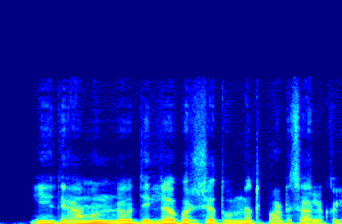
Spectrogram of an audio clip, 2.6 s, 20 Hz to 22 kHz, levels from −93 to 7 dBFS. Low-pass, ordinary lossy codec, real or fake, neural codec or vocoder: 14.4 kHz; none; fake; codec, 32 kHz, 1.9 kbps, SNAC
